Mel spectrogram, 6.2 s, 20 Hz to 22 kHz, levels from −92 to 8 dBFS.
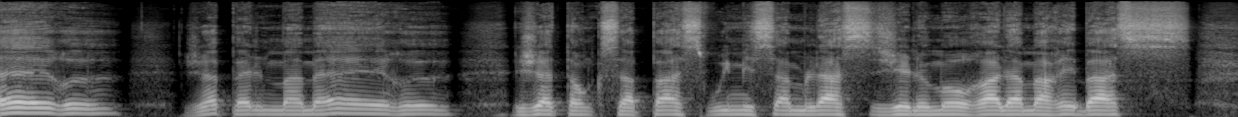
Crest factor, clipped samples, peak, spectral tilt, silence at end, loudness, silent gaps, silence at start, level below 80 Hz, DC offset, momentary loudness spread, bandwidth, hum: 16 dB; under 0.1%; -6 dBFS; -3.5 dB/octave; 0 s; -21 LUFS; none; 0 s; -66 dBFS; under 0.1%; 11 LU; over 20 kHz; none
